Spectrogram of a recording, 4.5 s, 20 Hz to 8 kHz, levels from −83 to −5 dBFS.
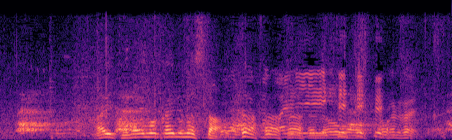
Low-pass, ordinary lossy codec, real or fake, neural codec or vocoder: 7.2 kHz; none; real; none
